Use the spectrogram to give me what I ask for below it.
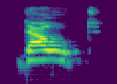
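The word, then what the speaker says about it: doubt: ইউ বি টি ডাউট বানান করার সময় বি বললেন কিন্তু উচ্চারণের সময় করলেন না একদম সেট করে নিতে হবে ডাউট ডাউট ডাউট ডাউট ঠিক আছে ডাউট শব্দের মধ্যে বি সাইলেন্ট ওকে তারপরে দেখি খেয়াল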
